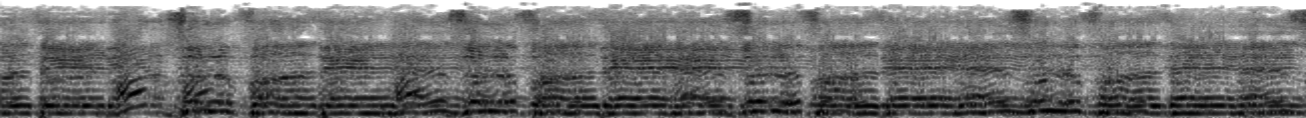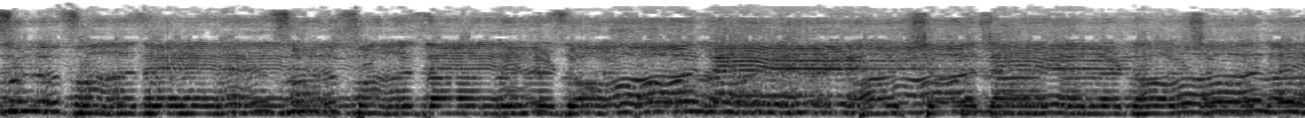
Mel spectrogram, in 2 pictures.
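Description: Man singing devotional verse into a microphone over a steady chanted drone held by a group of men, with a run of sharp beats.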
